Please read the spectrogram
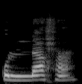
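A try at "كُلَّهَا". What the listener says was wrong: हा जो है वो मोटी नहीं, कुल्हा नहीं होगा।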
